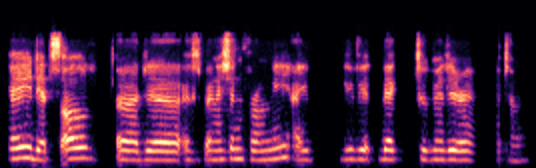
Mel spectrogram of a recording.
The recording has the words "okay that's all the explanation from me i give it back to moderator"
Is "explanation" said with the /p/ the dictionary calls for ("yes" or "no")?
yes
